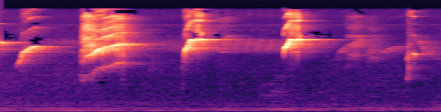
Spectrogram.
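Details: Long-tailed shrike in full song, kept as a training master for songbirds: four loud whistled notes, each rising sharply then held, about one per second, with a faint low hum behind.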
